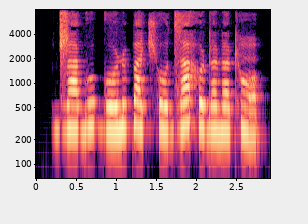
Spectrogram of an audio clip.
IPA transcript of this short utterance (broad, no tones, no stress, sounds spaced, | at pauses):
ɖ͡ʐ a ɡ u ɡ o ɳ y p a t͡ʃʰ o d͡z a h o ɖ a ɳ a ʈʰ õ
